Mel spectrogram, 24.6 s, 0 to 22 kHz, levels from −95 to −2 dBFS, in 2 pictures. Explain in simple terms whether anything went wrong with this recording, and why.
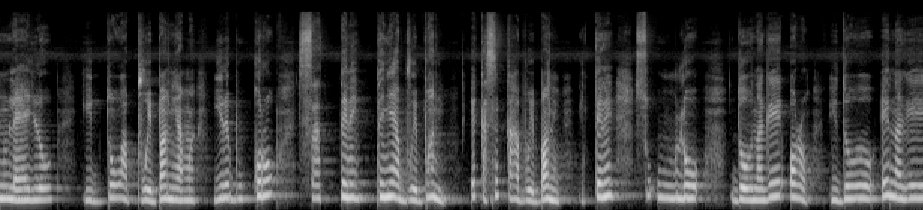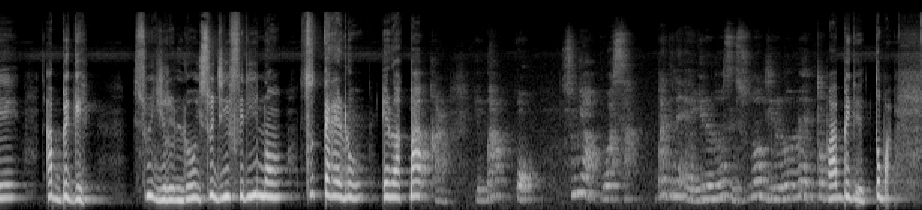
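A switch to a distant microphone happens from 17.92 to 23.35 seconds, right after "ee lo a". The speech suddenly turns hollow and roomy, noticeably quieter and thinner, with more background noise, likely because a farther microphone was used in place of the close one.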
